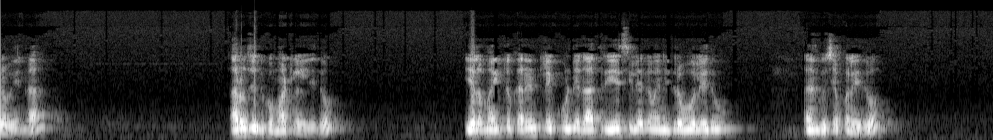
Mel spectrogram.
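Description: A man speaks into a microphone in calm, measured phrases with pauses.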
